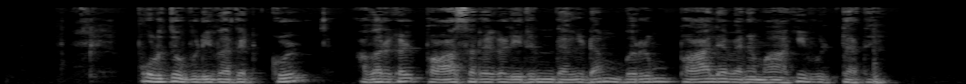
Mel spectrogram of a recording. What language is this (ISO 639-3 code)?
tam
